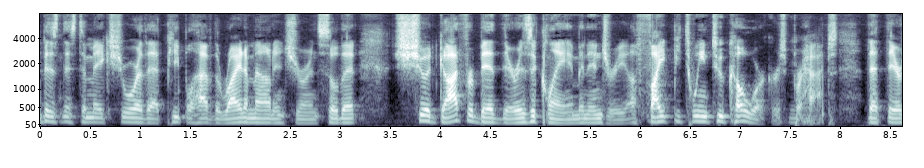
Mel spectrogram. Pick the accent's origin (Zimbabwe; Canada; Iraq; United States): United States; New Jersey; I'm exit 18E off the Jersey Turnpike, which is near Leonia, Richfield Park, Palisade Park.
